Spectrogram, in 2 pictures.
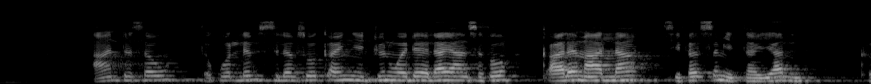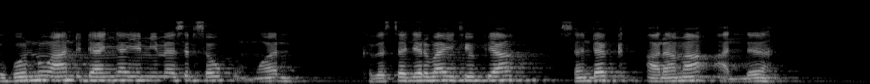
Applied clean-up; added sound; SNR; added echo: none; none; none; none.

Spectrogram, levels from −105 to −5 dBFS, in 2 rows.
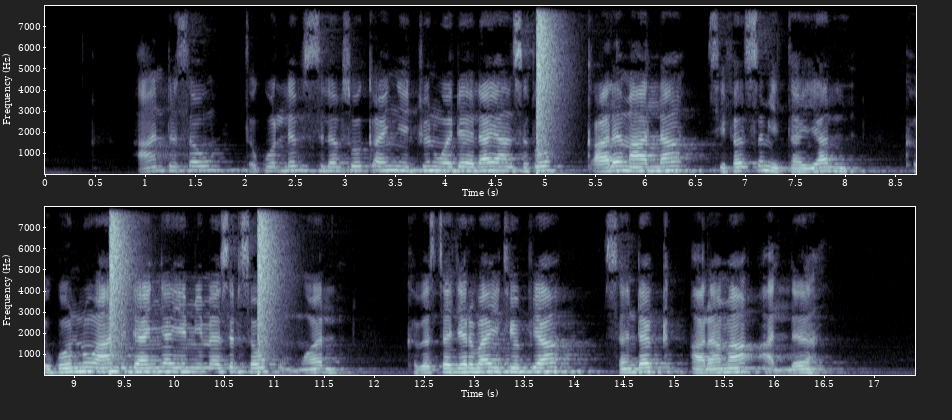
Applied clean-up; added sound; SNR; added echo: none; Gunshot, gunfire; 2 dB; none.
